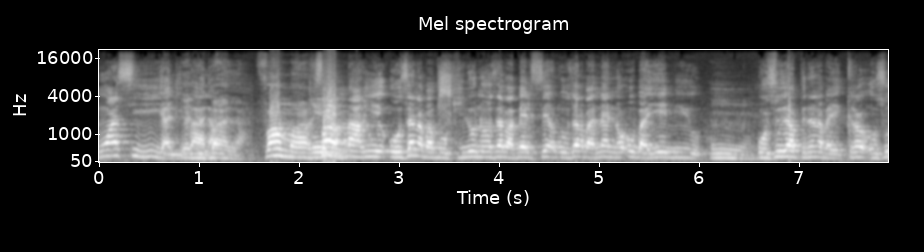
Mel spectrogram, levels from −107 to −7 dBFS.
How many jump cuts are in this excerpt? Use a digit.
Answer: 0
